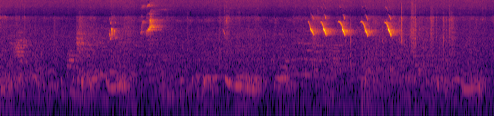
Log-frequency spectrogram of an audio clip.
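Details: Small newborn chickens, newly hatched, chirping while feeding and playing: a steady low murmur, then a quick series of five sharp, high, downward-sliding peeps near the end.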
